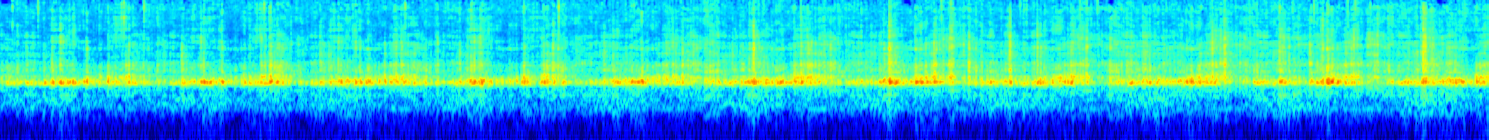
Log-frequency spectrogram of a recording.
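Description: A single glass marble rolls in circles on the inner surface of a large, shallow, hollow bamboo plate, which is empty and held in both hands. A steady mid-pitched hollow rolling hum carries throughout, rising and falling in waves as the marble circles. Faint ticks and clicks sound over it.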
